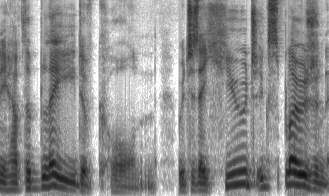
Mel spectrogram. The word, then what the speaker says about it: Khorne: So we have the Horn of Khorne. It rhymes, so...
